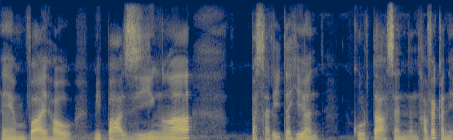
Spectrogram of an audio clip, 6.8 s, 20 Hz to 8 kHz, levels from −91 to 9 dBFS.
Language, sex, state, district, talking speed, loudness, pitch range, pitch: Mizo, male, Mizoram, Aizawl, 125 wpm, -20 LUFS, 100-120 Hz, 110 Hz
